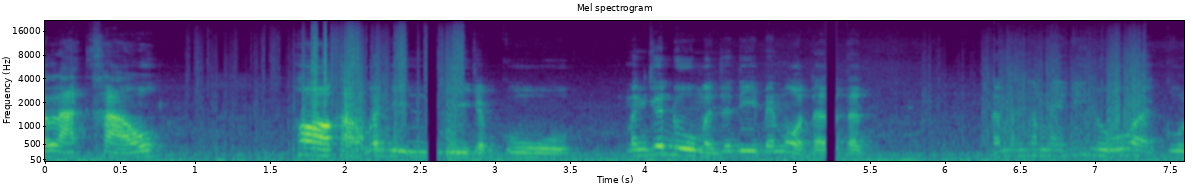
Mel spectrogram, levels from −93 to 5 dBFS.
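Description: From 0.94 to 2.79 s and again from 5.85 to 7.33 s, loose connector crackle: a worn contact chops the speech into irregular scratchy bursts, seen as ragged vertical spikes and broadband streaks. Blocks of digital silence at 2.55 s and 5.20 s cut out 75 ms each, abrupt silent gaps with hard edges.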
